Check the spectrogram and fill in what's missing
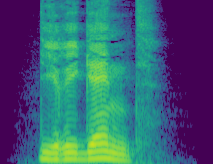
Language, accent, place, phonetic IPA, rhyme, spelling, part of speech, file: German, Germany, Berlin, [ˌdiʁiˈɡɛnt], -ɛnt, Dirigent, noun, De-Dirigent.ogg
- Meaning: director, conductor, maestro, choirmaster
